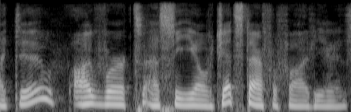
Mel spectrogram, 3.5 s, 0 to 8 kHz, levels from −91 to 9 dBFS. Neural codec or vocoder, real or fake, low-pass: codec, 44.1 kHz, 7.8 kbps, Pupu-Codec; fake; 7.2 kHz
